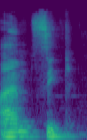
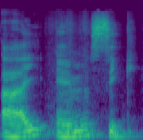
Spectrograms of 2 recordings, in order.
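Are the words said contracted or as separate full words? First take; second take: contracted; full words. First: The first two words are joined into one. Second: Each word is said separately and in full. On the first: The speaker calls it right. "algumas palavras ou frases ou mesmo letras são omitidas" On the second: The speaker calls it wrong. "Como se estivesse a, a, a dizer palavra por palavra"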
